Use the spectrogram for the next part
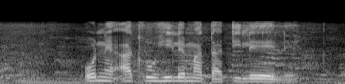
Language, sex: Southern Sotho, male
